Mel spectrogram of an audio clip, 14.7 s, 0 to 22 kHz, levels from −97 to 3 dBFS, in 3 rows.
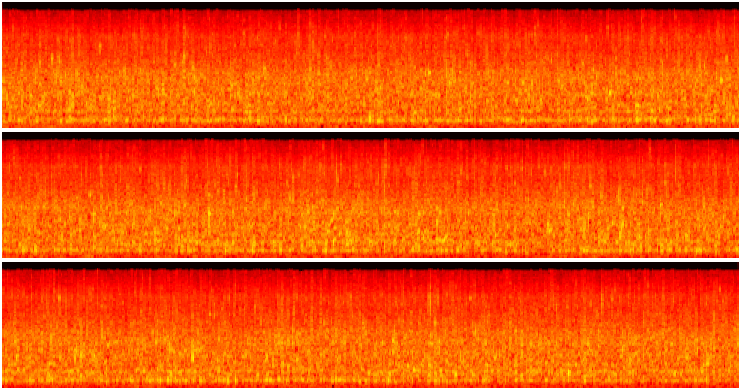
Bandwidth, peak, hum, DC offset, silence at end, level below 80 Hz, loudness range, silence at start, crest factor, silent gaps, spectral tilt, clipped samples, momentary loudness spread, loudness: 17 kHz; -4 dBFS; none; under 0.1%; 0 s; -56 dBFS; 0 LU; 0 s; 24 dB; none; -1.5 dB/octave; under 0.1%; 1 LU; -27 LUFS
